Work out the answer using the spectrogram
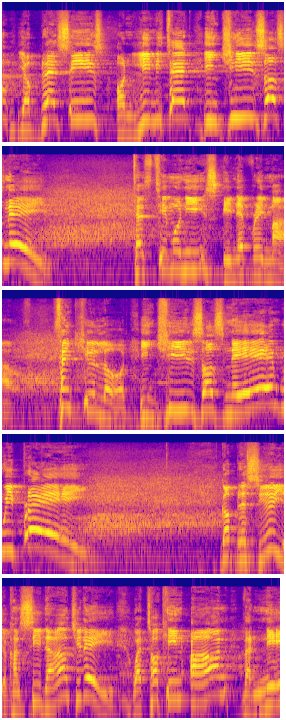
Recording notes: live at Ogbomosho, Nigeria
